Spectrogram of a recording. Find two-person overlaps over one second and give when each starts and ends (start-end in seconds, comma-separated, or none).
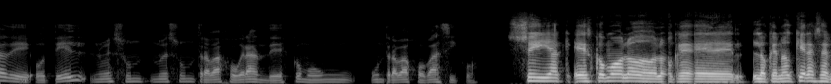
none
